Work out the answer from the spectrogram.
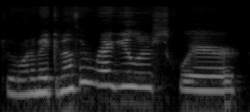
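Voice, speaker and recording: A woman's voice: sits high, fast, gravelly. A woman in her thirties from Pennsylvania, chatting casually and rambling with wry asides while she crochets on a livestream.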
